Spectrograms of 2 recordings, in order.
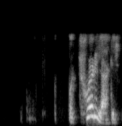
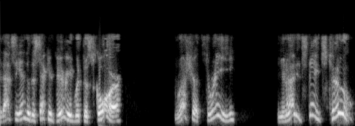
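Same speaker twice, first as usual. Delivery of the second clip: slow, rising announcer call climbing higher on the score; replaying his own broadcast call; 6 semitones higher than usual. Broadcaster replaying his live call of the period's final score, slow and rising. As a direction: call the score slowly like a stunned broadcaster, lifting each number. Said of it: "that's exactly how I said it in my play-by-play".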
